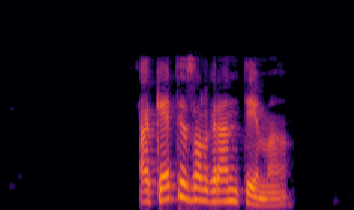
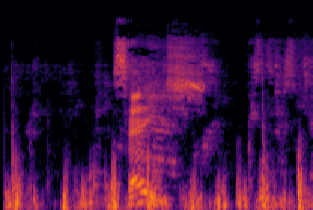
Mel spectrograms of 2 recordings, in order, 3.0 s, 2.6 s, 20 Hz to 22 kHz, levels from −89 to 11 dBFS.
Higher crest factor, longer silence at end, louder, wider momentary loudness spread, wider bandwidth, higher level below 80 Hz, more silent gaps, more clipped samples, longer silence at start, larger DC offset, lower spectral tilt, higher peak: about the same, 18 dB vs 18 dB; first, 0.6 s vs 0 s; first, -18 LUFS vs -24 LUFS; about the same, 12 LU vs 10 LU; second, 7.8 kHz vs 15.5 kHz; second, -62 dBFS vs -38 dBFS; neither; neither; first, 1.15 s vs 0.05 s; neither; about the same, -4.5 dB/octave vs -4.5 dB/octave; about the same, -2 dBFS vs -4 dBFS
